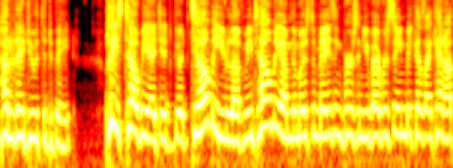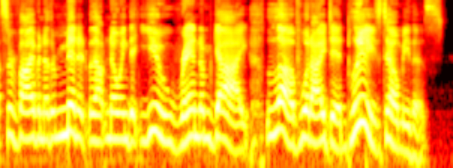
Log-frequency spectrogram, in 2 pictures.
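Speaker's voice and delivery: put-on desperate pleading voice. Mocking a politician begging a stranger for praise: mocking Donald Trump desperately begging for praise. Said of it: "Desperately wanting that validation from random guy".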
